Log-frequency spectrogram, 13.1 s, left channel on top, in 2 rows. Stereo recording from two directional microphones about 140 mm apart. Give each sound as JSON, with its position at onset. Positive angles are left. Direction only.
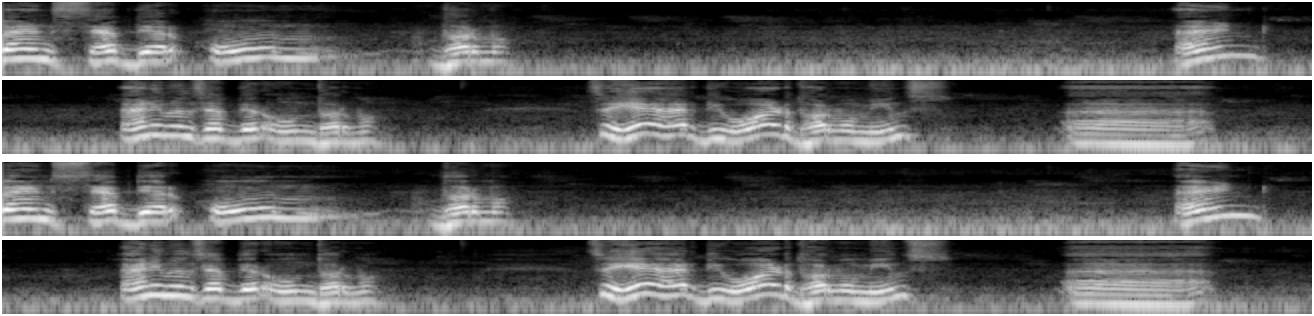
{"t": 0.0, "sound": "speech", "side_deg": -10}
{"t": 5.9, "sound": "speech", "side_deg": -5}
{"t": 9.5, "sound": "speech", "side_deg": -5}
